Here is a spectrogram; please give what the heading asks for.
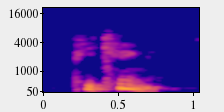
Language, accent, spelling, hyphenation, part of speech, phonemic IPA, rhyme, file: English, Southern England, Peking, Pe‧king, proper noun, /piːˈkɪŋ/, -ɪŋ, LL-Q1860 (eng)-Peking.wav
- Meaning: Dated form of Beijing: 1. a direct-administered municipality, the capital city of China 2. the government of the People's Republic of China; the central leadership of the Chinese Communist Party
